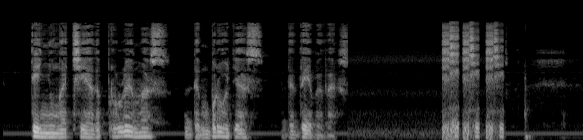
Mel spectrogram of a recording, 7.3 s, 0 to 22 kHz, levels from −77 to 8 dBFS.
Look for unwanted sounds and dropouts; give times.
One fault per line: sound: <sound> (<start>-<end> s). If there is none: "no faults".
sound: laugh (5.5-6.3 s)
